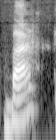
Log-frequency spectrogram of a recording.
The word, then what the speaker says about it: Bach: Bueno, el bueno, que lo estoy pronunciando mal porque yo lo digo como si fuera alemán, es Bach. CH en alemán es como una G.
